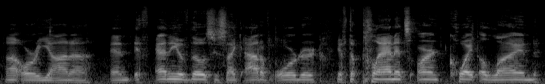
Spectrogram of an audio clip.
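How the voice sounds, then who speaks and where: A man's voice: on the low side, little pitch movement, moderate pace, a bit bright. Guy calling a video game match, laughs a lot, um's and uh's, slight background hum. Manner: laughs easily, hesitant fillers. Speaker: esports caster. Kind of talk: play-by-play commentary.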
